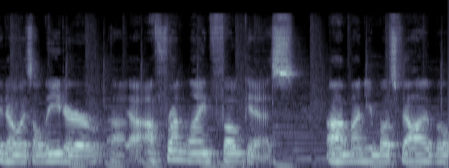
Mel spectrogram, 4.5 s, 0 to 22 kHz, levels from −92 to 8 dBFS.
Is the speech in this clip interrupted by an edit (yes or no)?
yes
